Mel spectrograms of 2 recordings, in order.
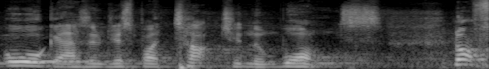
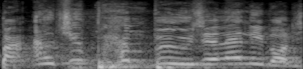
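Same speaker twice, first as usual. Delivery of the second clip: ordinary talk, nothing marked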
